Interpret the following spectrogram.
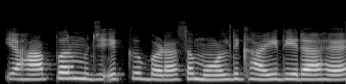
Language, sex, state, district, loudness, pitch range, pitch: Hindi, female, Delhi, New Delhi, -17 LUFS, 225-255 Hz, 235 Hz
